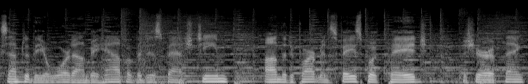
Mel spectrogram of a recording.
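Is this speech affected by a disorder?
No.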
